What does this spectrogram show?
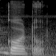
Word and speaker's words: Godot: है गडो ठीक है जो स्पेलिंग है जी ओ डी ओ टी तो टी जो है वो साइलेंट है तो इसलिए हम क्या कहते हैं इसको को क्या कहेंगे इसका जो प्रोनंसिएशन है वह है गोटो एंड हिज कंट्रीब्यूशंस टू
